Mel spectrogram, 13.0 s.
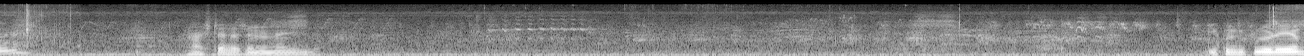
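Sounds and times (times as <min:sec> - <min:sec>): faint bird calls: 0:00.1 - 0:13.0.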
